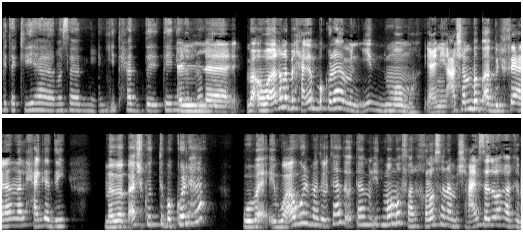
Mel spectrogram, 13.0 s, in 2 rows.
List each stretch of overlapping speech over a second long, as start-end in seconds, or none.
none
